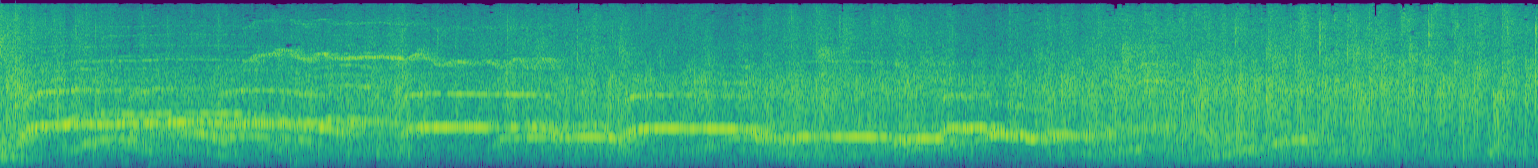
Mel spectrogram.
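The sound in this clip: Audience applause and cheering at a House of Worship service welcoming a pastor: a dense, steady roar of clapping that holds loud throughout, with crowd voices and cheers mixed in.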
